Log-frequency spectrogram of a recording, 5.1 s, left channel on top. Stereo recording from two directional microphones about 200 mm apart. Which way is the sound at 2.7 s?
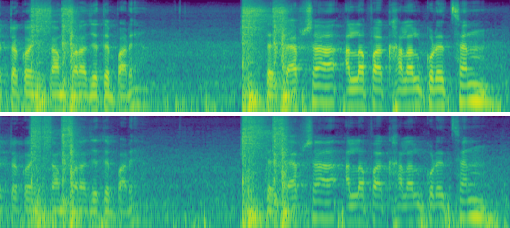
25° left (ahead or behind).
